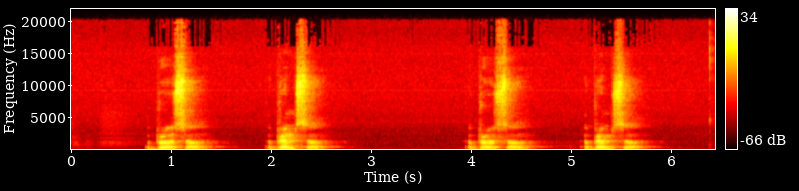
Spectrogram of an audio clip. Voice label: "itself", Hruso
